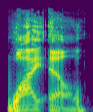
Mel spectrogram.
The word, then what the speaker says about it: Weckl: See if you can find Dave Weckl, Weckyl. I believe that's the pronunciation of it.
